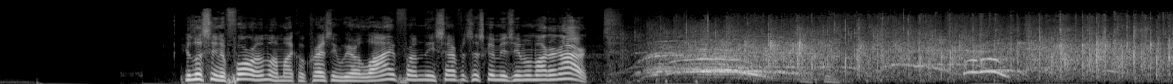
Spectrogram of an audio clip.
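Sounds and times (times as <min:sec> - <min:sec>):
speech: 0:01.8 - 0:06.3
live audience applauding: 0:06.1 - 0:11.7.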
